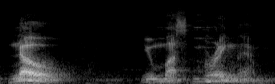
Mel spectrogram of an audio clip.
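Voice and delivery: low, rough giant's refusal; deep, grave godly order; stern sky god. Acted. Sky god refuses Anansi's plea, stern and deep.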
